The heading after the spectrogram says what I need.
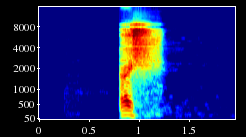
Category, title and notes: Sound effects > Other
shin-sisme
arabic, male, sound, vocal, voice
